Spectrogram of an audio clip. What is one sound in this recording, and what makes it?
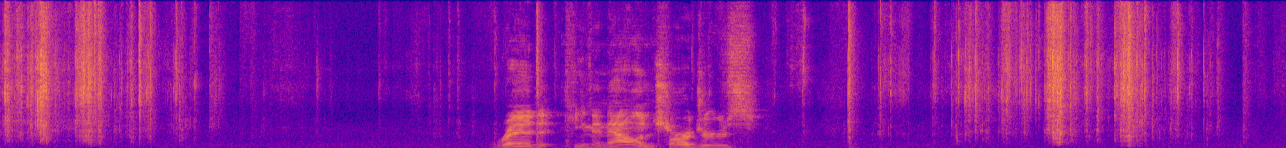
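Plastic wrappers crinkle and rustle in hands.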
